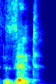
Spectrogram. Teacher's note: the S is usually pronounced as a Z sound. Certainly certainly in a leading position anyway.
